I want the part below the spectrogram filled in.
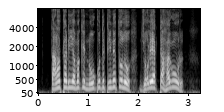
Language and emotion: Bengali, fearful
